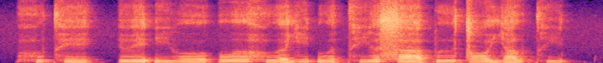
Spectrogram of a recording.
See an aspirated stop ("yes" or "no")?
yes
